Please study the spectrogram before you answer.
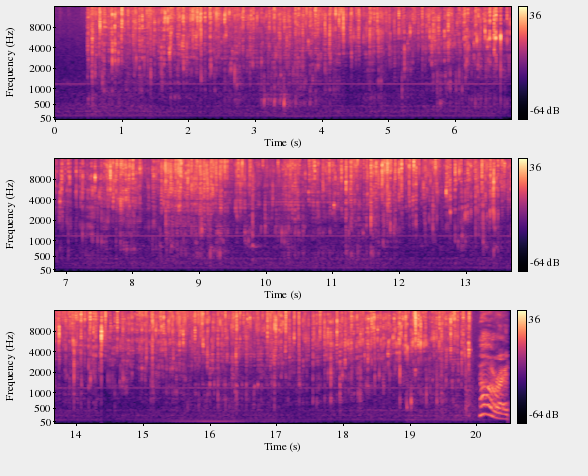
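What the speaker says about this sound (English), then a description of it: "we'll go ahead and return this pan's worth of sweet wort to the mash tun here" Sweet wort pours back into a mash tun in a steady, splashing gush of liquid for most of the stretch while a voice talks over it.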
